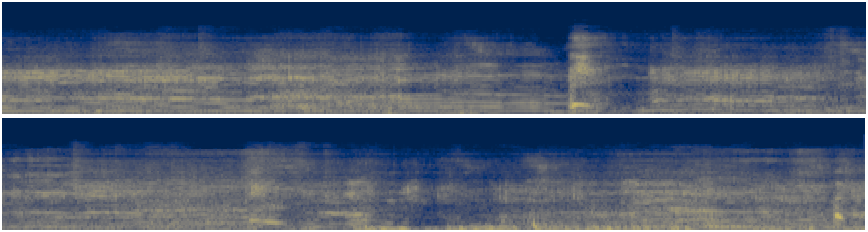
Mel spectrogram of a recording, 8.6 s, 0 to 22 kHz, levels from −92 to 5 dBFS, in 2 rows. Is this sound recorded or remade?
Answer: remade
